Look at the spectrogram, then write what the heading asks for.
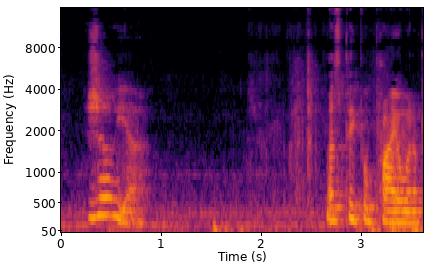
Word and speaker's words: Gioia: a new brand located in naples italy called zhouya most people probably want to pronounce it g-i-o-i-a geo yeah yeah if you watch the other joya video i went through a whole variation of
